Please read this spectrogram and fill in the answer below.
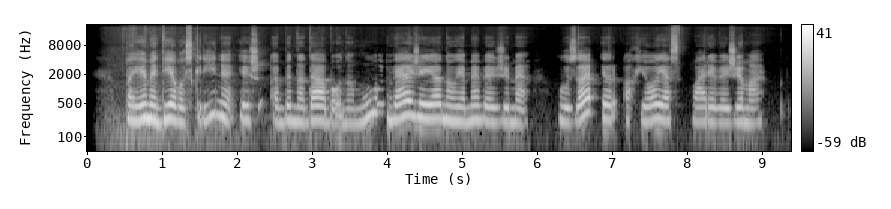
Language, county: Lithuanian, Kaunas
